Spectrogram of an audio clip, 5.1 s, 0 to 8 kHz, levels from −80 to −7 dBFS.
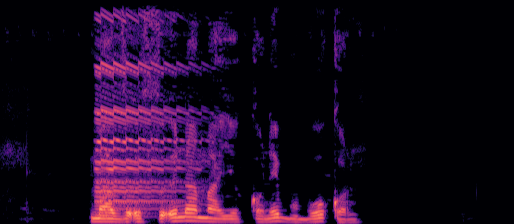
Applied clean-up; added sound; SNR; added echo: classical method Wiener filter.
